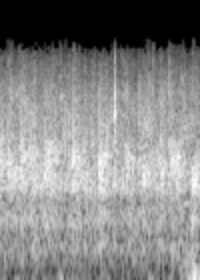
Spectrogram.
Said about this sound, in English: Clap again for that beautiful passage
